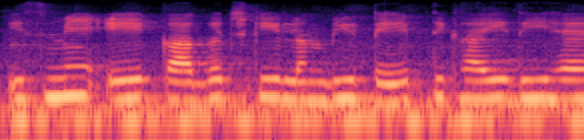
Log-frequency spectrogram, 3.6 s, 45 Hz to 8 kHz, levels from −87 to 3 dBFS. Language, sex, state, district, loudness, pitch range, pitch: Hindi, female, Punjab, Fazilka, -15 LUFS, 100-110 Hz, 105 Hz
